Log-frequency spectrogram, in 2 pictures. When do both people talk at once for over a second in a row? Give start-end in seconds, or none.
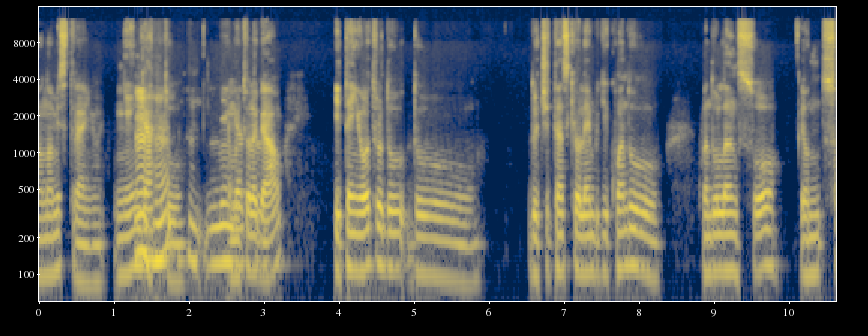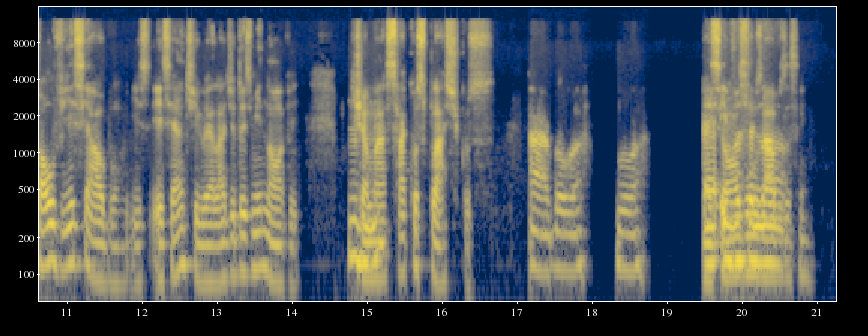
19.5-20.7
